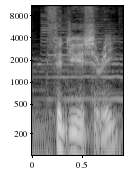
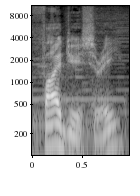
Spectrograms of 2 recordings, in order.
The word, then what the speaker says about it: fiduciary: Is it fiduciary or fiduciary or fiduciary or fiduciary? Well, the Oxford Dictionary says it's fidge, like fridge without the R, usury.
